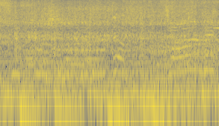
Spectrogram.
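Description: Steady low rumble of the engine and road noise of a moving vehicle, heard from inside its passenger compartment, with faint voices and music over it.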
